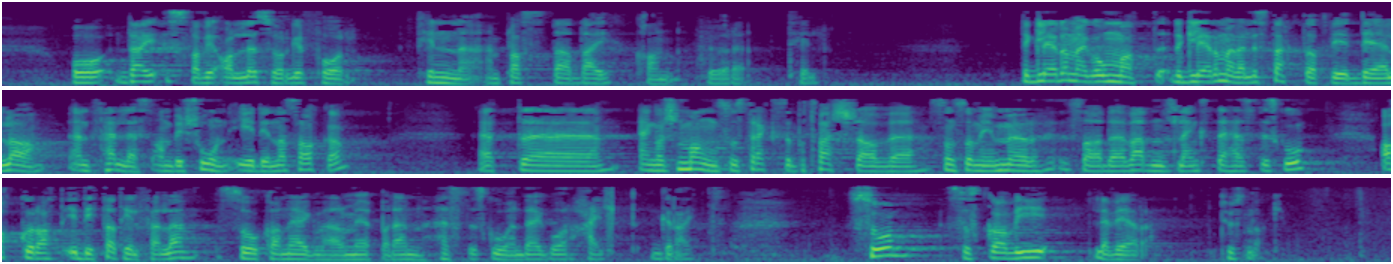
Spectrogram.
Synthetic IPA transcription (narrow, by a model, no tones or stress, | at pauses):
ɔd̪æɪskɑlʋɪʔɑ̰lːəsœɾɡəfɔɾ | fɪnːə̰ʔæ̰ɪnpʰlɑsd̪æd̪æɪkʰɑnhøːɾə̰ | t̪ʰɪl | d̪ɛɡleːd̪əmɛɡɔmɑt̪d̪ɛɡleːd̪əɾmæɪʋɛld̪ɪst̪æɾk̚t̪ɑt̪ʋɪd̪eːlɑɾɛɪnfɛlːəsɑmbɪʂuːnɪd̪ɛnːəsɑːkə | ɛt̪ | ɛŋɡɑʂəmɑŋːsɔmst̪ɾɛkːsæɪpʰɔt̪ʰʋæʂɑʋsɔnsɔmɪmœɾsɑːd̪əʋæɖn̩slɛŋst̪əɦɛst̪əskuː | ʔɑkːʉɾɑt̪ːɪd̪ɪt̪ːɑt̪ʰɪlfɛlːəsɔkʰɑnɛɡʋæːɾəmɛpʰɔd̪ɛnhɛst̪əskuːənd̪ɛɡoːɾhæɪlt̪ɡɾæ̰ɪt̪ | sɔsɔskɑʋɪlɛʋeːɾə̰ | t̪ʰʉːsn̩t̪ʰɑ̥kː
